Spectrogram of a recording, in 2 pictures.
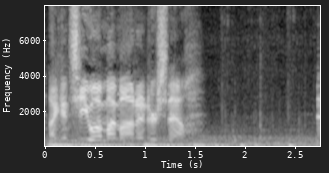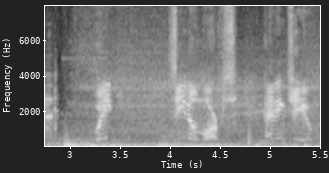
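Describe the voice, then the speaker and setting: An actor playing a jittery, talkative scientist in a video game, speaking in a nervous, hesitant, apologetic way. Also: male voice, sits high, big pitch swings, moderate pace, background noise. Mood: alarmed.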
